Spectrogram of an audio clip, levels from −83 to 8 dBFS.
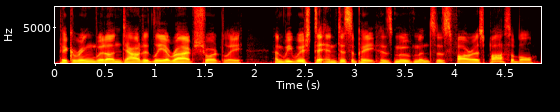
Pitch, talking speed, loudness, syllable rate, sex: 135 Hz, 195 wpm, -18 LUFS, 7.1 syllables/s, male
